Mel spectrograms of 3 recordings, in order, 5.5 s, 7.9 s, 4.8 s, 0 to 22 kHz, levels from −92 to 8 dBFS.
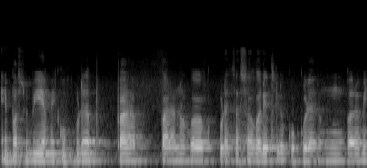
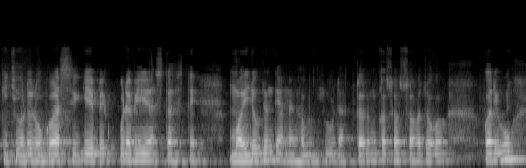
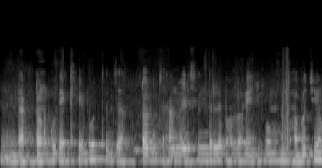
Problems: background sounds at intervals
